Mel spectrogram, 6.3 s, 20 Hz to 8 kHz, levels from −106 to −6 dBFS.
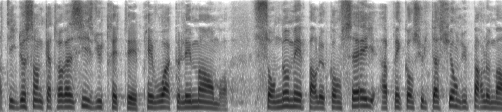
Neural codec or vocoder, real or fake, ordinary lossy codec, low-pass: codec, 16 kHz, 4 kbps, X-Codec, WavLM features, trained on Multilingual LibriSpeech; fake; none; none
